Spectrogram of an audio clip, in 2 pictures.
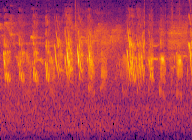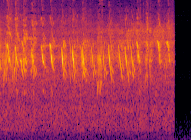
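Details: Purple martins give their distinctive rich twittering, often heard as they fly quickly past overhead: a continuous stream of throaty chirps and creaky, gurgling rattles, several notes each second. Purple martin.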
